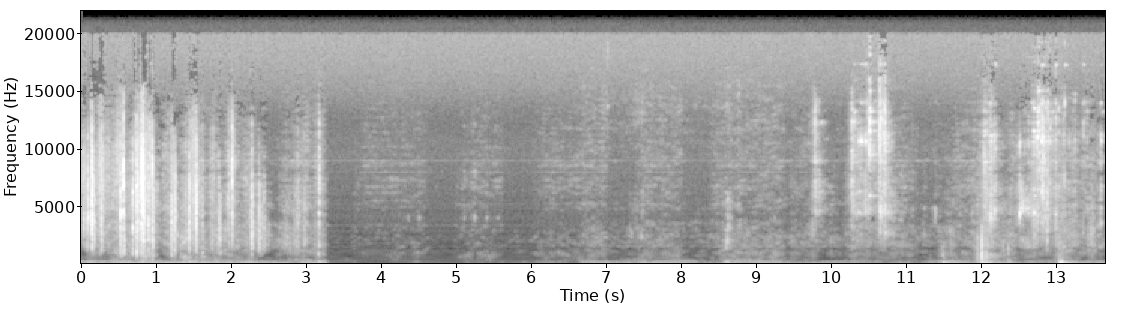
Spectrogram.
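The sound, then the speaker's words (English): Keys jangle in irregular bursts of bright metallic clinking as someone walks, with a brief quiet pause in the middle before the jingling and shuffling resume. “Never realize how loud my keys are until I start walking.”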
